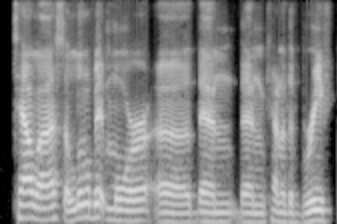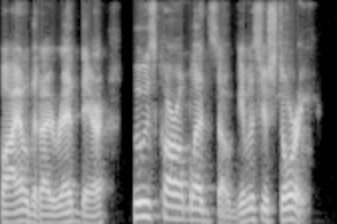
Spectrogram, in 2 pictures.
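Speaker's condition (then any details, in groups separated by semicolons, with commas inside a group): No condition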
